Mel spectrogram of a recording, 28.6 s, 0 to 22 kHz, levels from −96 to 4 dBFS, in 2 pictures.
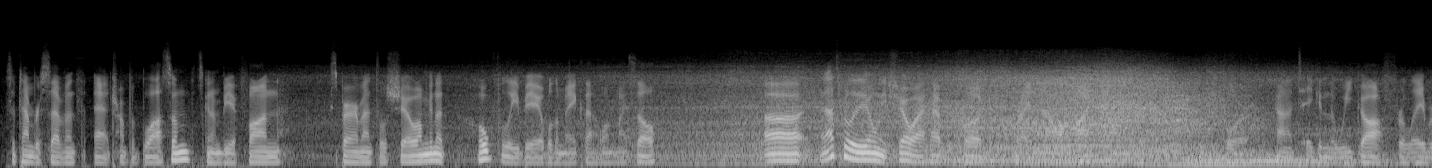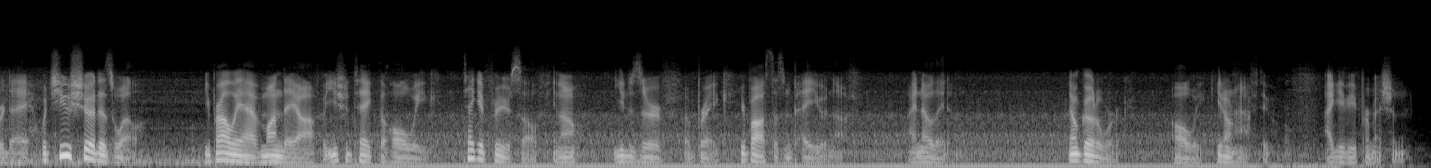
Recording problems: muffled; slightly; fading above 4 kHz
traffic noise; loud; throughout; 6 dB below the speech

